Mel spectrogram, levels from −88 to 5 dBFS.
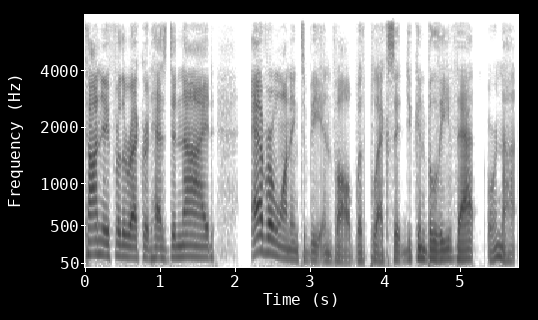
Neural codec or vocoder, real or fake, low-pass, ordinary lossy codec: codec, 16 kHz in and 24 kHz out, 1 kbps, XY-Tokenizer; fake; 7.2 kHz; Opus, 64 kbps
